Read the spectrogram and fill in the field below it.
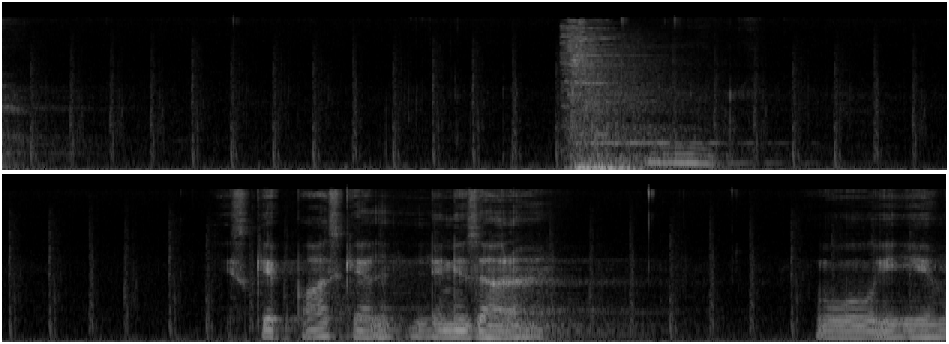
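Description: Quick footsteps patter on the ground at a run.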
